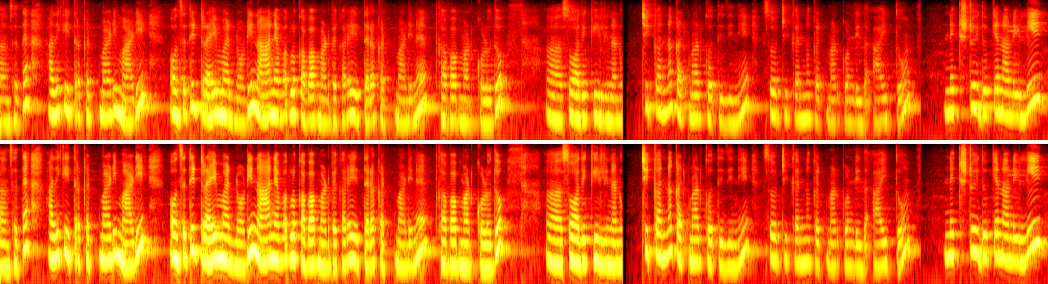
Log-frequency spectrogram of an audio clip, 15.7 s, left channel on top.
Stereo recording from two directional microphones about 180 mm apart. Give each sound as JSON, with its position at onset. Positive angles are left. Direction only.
{"t": 0.0, "sound": "a woman's voice", "side_deg": -30}
{"t": 10.1, "sound": "a woman's voice", "side_deg": -30}
{"t": 10.8, "sound": "a woman's voice", "side_deg": -20}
